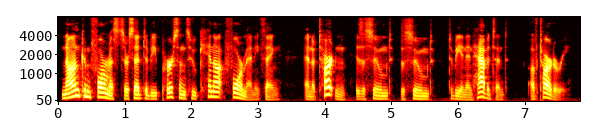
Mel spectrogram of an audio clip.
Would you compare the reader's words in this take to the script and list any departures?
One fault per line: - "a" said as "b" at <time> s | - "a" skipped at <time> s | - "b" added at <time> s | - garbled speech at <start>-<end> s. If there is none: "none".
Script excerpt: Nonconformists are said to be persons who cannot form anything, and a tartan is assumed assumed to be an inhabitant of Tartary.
none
